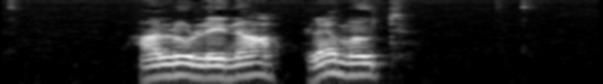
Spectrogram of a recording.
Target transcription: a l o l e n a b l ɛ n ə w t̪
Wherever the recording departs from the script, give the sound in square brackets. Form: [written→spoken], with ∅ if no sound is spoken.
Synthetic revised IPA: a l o l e n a [b→p] l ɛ [n→m] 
